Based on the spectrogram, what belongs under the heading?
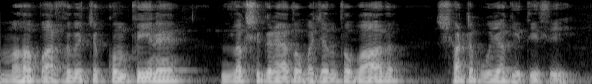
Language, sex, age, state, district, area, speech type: Punjabi, male, 60+, Punjab, Amritsar, urban, read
